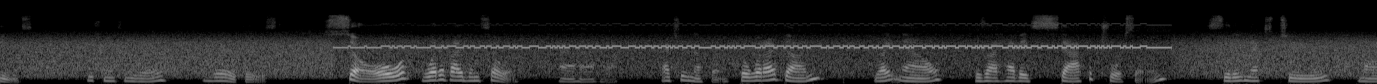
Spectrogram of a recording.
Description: RTTY (45.45 baud, 170 Hz shift), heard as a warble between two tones, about 2200 Hz centre, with radio static and speech in English. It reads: COLLABORA CON RIVISTE ITALIANE E STRANIERE.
